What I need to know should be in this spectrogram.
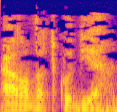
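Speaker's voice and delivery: ordinary delivery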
